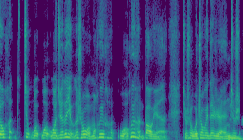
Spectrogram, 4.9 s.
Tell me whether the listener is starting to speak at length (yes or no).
no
